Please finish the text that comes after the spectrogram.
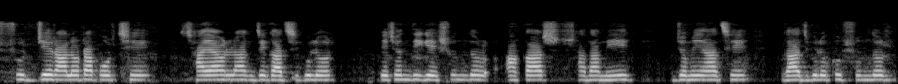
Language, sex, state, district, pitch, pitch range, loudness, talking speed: Bengali, female, West Bengal, Jhargram, 215 Hz, 210-215 Hz, -18 LUFS, 125 wpm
